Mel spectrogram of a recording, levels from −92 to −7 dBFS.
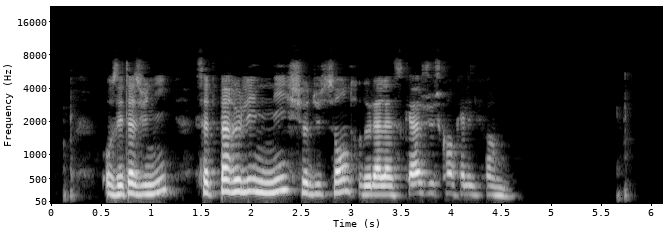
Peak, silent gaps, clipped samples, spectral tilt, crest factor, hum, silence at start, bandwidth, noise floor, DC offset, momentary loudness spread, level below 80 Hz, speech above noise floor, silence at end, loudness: -6 dBFS; none; under 0.1%; -6.5 dB/octave; 18 dB; none; 0.2 s; 7.4 kHz; under -90 dBFS; under 0.1%; 13 LU; -72 dBFS; over 68 dB; 1.5 s; -23 LUFS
